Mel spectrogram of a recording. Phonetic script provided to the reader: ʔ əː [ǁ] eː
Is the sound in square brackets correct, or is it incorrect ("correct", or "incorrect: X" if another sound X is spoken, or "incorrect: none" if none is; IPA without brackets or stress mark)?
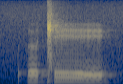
correct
